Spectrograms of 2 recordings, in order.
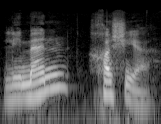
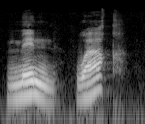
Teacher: Now, remember, when we said min waq, in the Qur'an we don't say min waq. The noon is not fully articulated. It is pronounced min waq.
